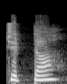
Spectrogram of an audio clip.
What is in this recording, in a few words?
"chitta", Punjabi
